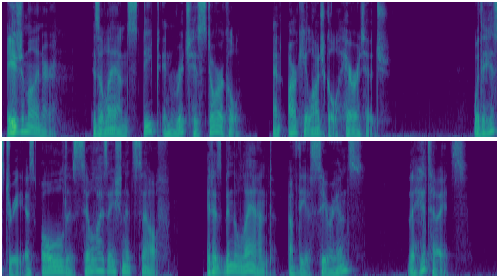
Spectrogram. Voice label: documentary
